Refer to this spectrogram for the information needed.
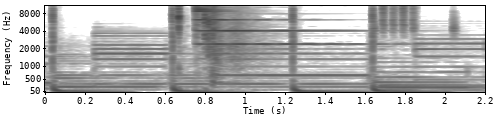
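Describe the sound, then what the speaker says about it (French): A notification bell effect gives a series of bright metallic dings with ringing tails, about four strikes in quick succession, clear and alone. "activer la cloche de notification pour ne pas manquer nos prochaines publications"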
